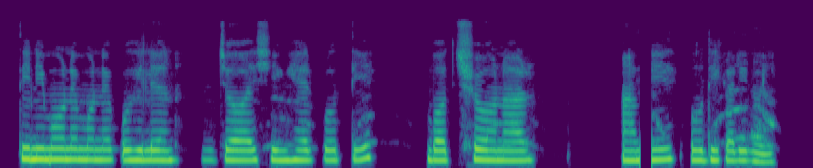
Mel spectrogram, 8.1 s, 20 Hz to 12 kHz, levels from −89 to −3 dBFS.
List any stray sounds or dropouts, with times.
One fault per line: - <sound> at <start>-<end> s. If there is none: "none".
- dropout at 6.4-6.5 s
